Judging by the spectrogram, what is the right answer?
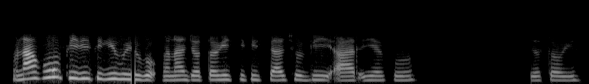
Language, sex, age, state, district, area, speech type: Santali, female, 18-30, West Bengal, Malda, rural, conversation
